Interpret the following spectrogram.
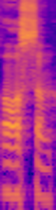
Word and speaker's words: AWESM: So it's AWESM. I guess Yeah, it's pronounced awesome, right?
